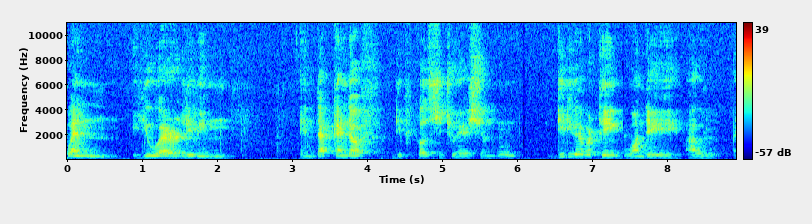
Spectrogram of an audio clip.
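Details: Adult speaker; typical speech.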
